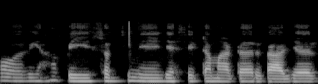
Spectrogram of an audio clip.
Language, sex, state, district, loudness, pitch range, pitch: Hindi, male, Bihar, Jahanabad, -25 LUFS, 140-160 Hz, 150 Hz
